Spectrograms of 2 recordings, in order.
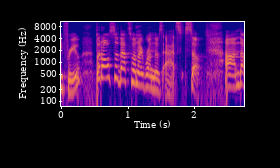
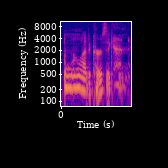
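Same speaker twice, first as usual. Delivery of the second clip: breathy whisper, fast at the end; 4 semitones lower, faster than usual. Pretend. Whispering to chat about the cursing rule and the break. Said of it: "I knew you liked the voice".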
